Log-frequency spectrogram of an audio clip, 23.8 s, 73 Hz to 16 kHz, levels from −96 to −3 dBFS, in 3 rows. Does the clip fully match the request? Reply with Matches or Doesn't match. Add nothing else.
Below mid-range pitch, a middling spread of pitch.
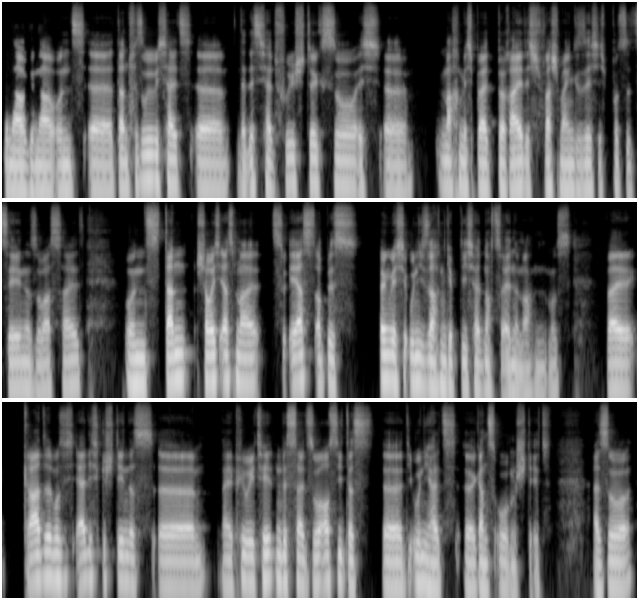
Matches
